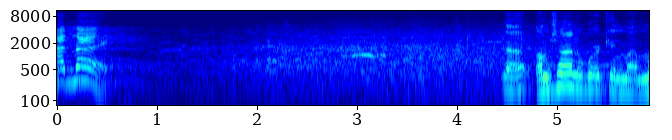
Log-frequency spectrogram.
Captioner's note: audience laughs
